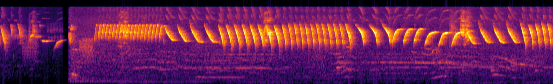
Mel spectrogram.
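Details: Canary long roll for training other birds: brief chirps and a pause with low hum, then a steady buzzy trill breaking into long runs of rapid descending sweeps.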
